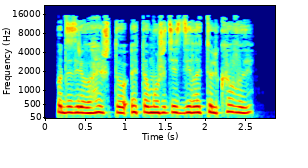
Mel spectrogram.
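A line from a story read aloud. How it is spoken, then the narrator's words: Sad remark. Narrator (Russian): грустно заметила Юля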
